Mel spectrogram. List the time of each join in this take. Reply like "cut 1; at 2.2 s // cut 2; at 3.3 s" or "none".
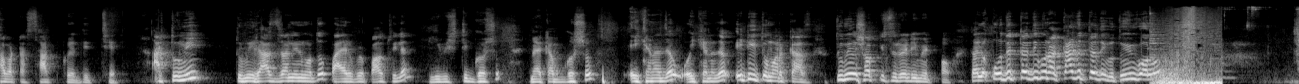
cut 1; at 12.0 s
